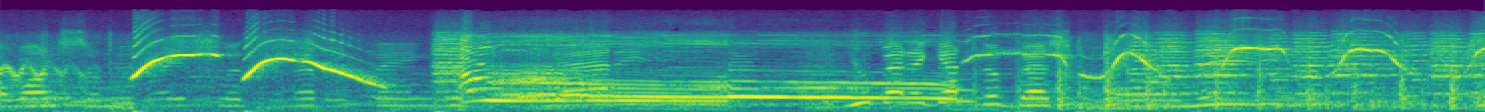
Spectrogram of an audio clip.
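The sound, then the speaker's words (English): A voice imitates a lustful cartoon wolf through a small slot in a door, with rising-and-falling wolf whistles and drawn-out howling yelps, loud, repeated several times in quick succession. “Just making horny wolf noises through the little slot in the door.”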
